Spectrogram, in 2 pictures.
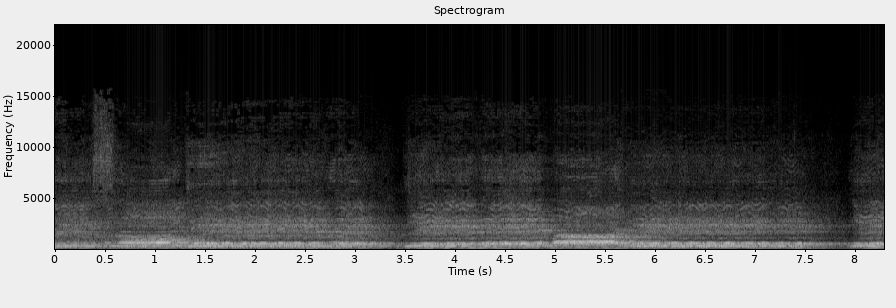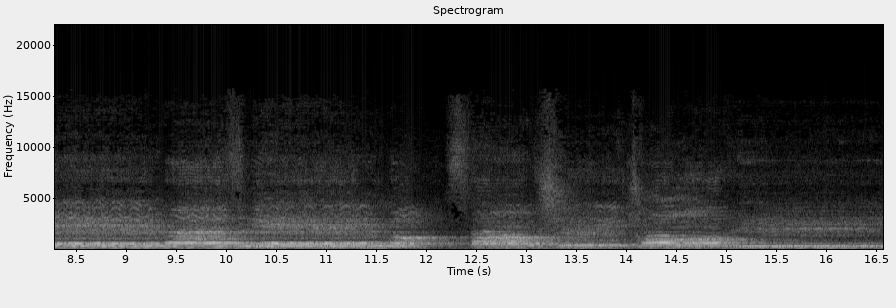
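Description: Mixed choir of men's and women's voices singing a Ukrainian choral song. It sings in long held phrases, with short breaks for breath about every four seconds.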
